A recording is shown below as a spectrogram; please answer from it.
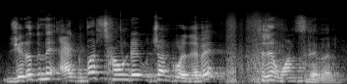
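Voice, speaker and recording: A high-pitched male teacher with a Bengali accent runs a grammar class. He calls students by name and asks them questions. He stretches words out to count their syllables, over a light background hiss. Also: big pitch swings, a little fast. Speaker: English teacher.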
